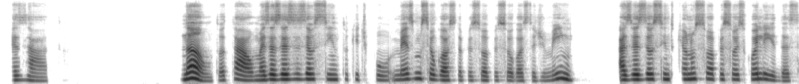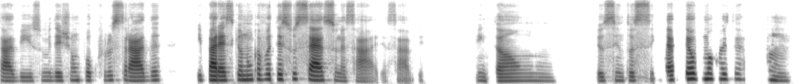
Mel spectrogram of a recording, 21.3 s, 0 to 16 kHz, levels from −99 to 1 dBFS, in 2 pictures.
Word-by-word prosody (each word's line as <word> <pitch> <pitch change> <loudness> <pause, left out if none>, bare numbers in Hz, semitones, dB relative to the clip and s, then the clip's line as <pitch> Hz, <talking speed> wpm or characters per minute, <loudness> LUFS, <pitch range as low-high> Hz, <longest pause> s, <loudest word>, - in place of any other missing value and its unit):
Exato. 180 -5 -9 1.8
Não, 225 -9 +9
total, 185 +2 0
mas 190 +2 -2
às 215 -1 +4
vezes 220 +1 +2
eu 230 -1 +5
sinto 220 -1 -7
que 215 +1 -14
tipo, 190 -2 -13
mesmo 225 +5 -2
se 240 -1 -6
eu 215 - 0
gosto 185 -2 -2
da 185 - -12
pessoa, 180 0 -9
a - - -5
pessoa 175 -1 -10
gosta 165 0 -10
de 165 0 -18
mim, 220 +4 0 0.6
às 200 0 +2
vezes 215 0 +3
eu 225 0 +4
sinto 225 0 -4
que - - -18
eu 225 - 0
não 235 - +2
sou 240 0 -4
a 225 - -1
pessoa 220 0 -7
escolhida, 210 -7 -3
sabe, 155 0 -7
isso 160 +2 -20
me 170 0 -17
deixa 165 +2 -10
um 180 - -11
pouco 175 -1 -12
frustrada, 185 0 -2 0.5
e 195 - -12
parece 180 -1 +6
que - - -5
eu - - -1
nunca 205 +3 -2
vou 220 +1 -3
ter 220 0 -1
sucesso 190 -6 +4
nessa 150 -3 -15
área, - - -12
sabe. - - -20 0.7
Então, 155 -1 -9 0.6
eu 160 - -9
sinto 165 +1 -12
assim 165 - -11 0.2
deve 190 +1 +1
ter 235 - +5
alguma 235 0 +2
coisa 230 -1 -7
erra 230 -1 -13 0.4
hum. 165 -4 -7
190 Hz, 170 wpm, -25 LUFS, 170-220 Hz, 1.8 s, Não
